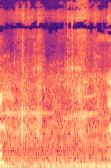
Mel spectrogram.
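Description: Steady low outdoor rumble, with faint voices in the background.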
